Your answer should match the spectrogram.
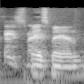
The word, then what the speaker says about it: Spachiman: Because Froderick pronounced Spachiman, he says Spaceman.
